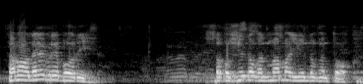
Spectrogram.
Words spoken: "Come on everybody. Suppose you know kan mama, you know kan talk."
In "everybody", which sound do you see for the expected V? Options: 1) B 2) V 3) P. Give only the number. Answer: 1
